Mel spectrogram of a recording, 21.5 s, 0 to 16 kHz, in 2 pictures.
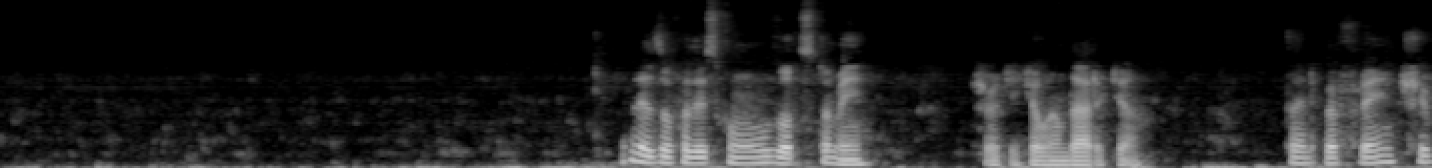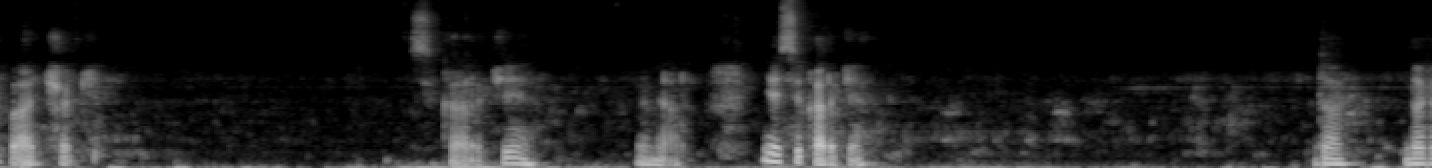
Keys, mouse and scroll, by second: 4.6 space, 5.5 click, 7.0 click, 11.4 click, 12.7 click, 13.6 click, 14.3 right click, 16.3 click, 17.8 click.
